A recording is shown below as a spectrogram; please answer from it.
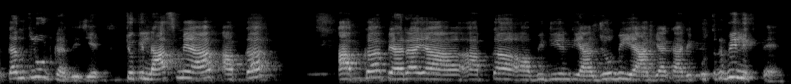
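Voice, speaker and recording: A woman's voice: sits high, a bit bright. A woman college teacher giving an online class lecture, explaining firmly and checking in with her students again and again.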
